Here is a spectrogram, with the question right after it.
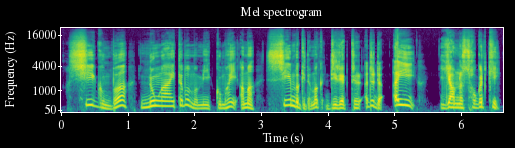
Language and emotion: Manipuri, angry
